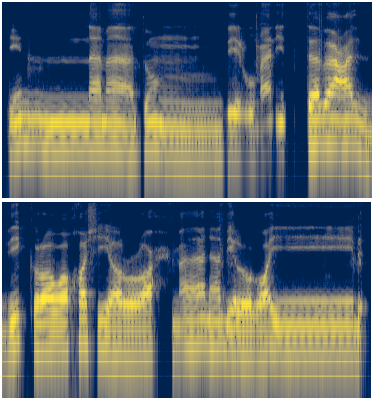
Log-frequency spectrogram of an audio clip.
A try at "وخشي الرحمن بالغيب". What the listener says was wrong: হ্যাঁ খটা আর একটু ক্লিয়ার করেন وخشي الرحمن بالغيب এখানে খেয়াল করেন যে ওয়াওটা পাতলা খ মোটা কেন ও খ না وخشي وخشي الرحمن بالغيب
